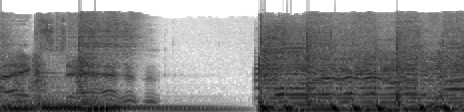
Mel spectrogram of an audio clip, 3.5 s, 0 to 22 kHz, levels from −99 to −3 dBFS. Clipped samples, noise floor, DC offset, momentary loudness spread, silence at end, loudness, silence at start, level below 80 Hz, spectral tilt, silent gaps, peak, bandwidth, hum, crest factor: under 0.1%; -34 dBFS; under 0.1%; 14 LU; 0 s; -12 LUFS; 0 s; -20 dBFS; -4 dB/octave; none; 0 dBFS; 15.5 kHz; none; 12 dB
